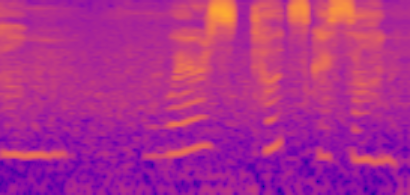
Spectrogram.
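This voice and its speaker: A woman's voice: high voice, takes it slowly, noisy background. A woman playing a polite, anxious daughter in a video game, hesitant and timid in her way of talking.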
